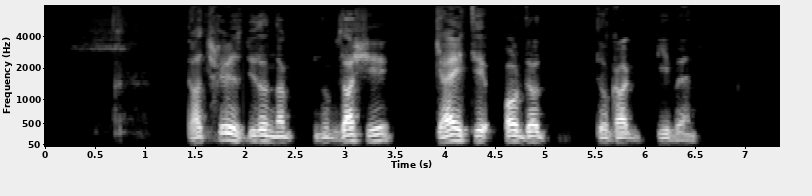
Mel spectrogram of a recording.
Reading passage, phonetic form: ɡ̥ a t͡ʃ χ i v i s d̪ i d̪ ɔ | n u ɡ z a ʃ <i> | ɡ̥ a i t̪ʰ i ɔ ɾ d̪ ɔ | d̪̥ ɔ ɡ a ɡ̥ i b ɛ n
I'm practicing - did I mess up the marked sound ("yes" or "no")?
no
